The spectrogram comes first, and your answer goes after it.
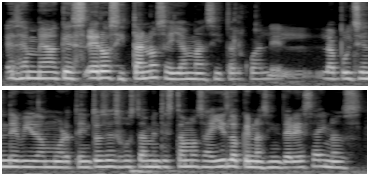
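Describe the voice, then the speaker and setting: A woman's voice: medium pitch, little pitch movement, brisk, few pauses, darkish tone. A woman, a podcast guest explaining ideas in an earnest, casual chat. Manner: explanatory, earnest, leans on "justamente" and "exacto".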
